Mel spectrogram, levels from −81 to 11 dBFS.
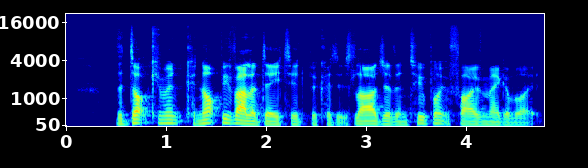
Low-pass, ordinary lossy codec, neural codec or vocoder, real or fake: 14.4 kHz; none; none; real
